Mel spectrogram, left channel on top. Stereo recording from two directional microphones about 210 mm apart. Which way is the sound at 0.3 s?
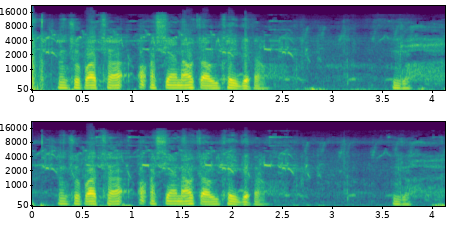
15° left (ahead or behind).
